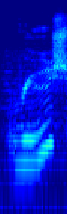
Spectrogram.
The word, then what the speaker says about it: Rouge: Is pronounced with a J because the French word rouge, which means red. See, rouge.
